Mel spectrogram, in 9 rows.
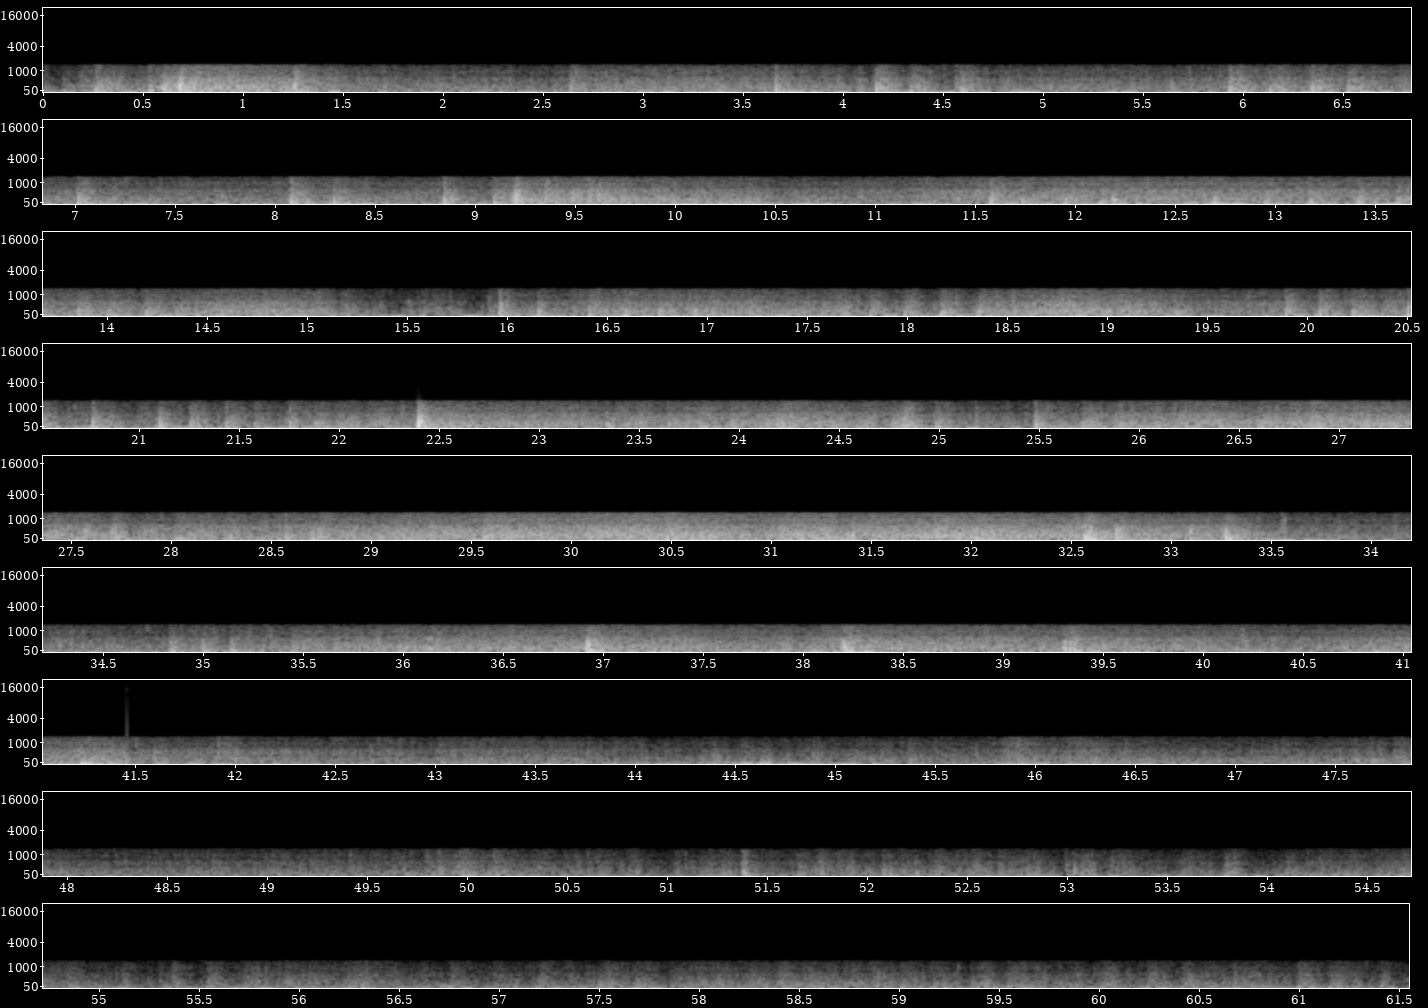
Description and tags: War Noises (Distance Explosions)
Sounds of war in the distance, 1 minute long.
Scraping fabric recorded, layered, and slowed.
